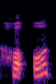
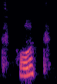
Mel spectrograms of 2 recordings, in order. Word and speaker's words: Haute: just like the name I don't think I pronounced it right but like hot hot um yeah it means high in French and then the I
